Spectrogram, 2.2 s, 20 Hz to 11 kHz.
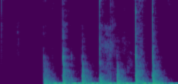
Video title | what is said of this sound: EMI Audio brings this 80's Fender Rhodes Back to Life!!! | if you tap on the magnet you'll hear it come through the speakers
